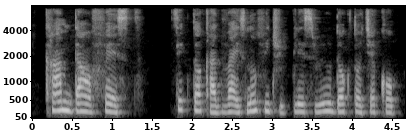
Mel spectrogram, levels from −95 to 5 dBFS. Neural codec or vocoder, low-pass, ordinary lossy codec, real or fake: vocoder, 44.1 kHz, 128 mel bands every 256 samples, BigVGAN v2; 7.2 kHz; MP3, 64 kbps; fake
